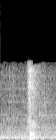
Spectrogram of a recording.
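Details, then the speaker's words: Dog sneezing on command: a single short, sharp nasal burst over quiet room noise; owner jokes he's got a cold; sneeze. "big sneeze bigger he's got cold there you go okay you ready one more"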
